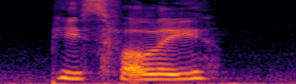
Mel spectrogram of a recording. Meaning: In a peaceful manner
- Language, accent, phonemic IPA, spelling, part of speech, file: English, US, /ˈpiːsfəli/, peacefully, adverb, En-us-peacefully.ogg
